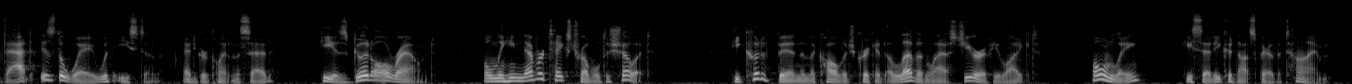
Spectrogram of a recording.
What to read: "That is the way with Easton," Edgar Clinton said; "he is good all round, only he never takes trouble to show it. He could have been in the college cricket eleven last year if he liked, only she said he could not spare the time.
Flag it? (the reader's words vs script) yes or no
yes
